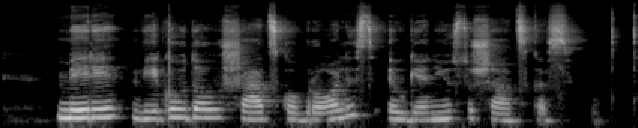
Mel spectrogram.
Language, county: Lithuanian, Alytus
